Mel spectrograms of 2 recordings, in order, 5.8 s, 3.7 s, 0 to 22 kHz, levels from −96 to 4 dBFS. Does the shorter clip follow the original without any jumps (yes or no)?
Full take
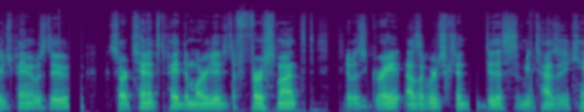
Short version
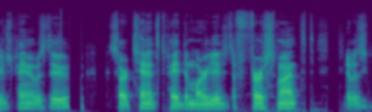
yes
